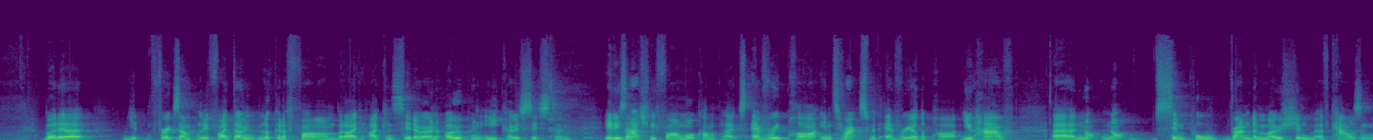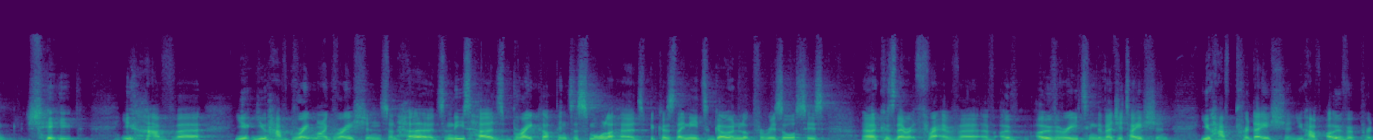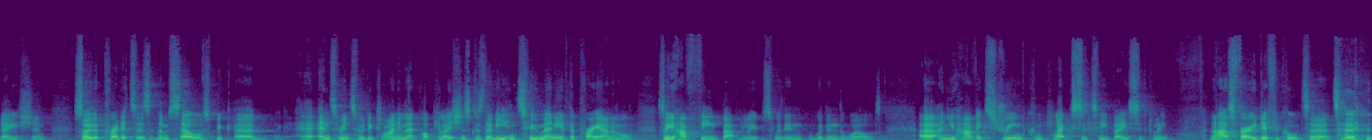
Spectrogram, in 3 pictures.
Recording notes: talk from Revolution Festival 2019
